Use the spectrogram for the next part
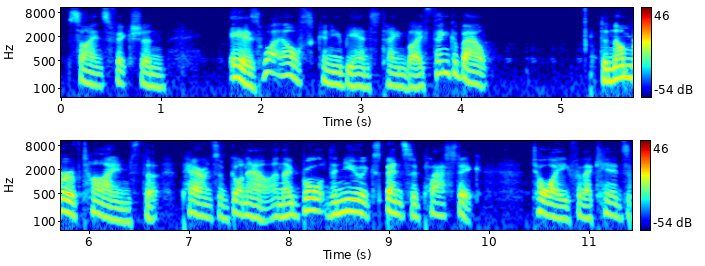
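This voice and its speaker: A British man in his forties presenting an informal explanatory talk as host, speaking emphatically and deliberately with pauses for effect. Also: mid-range voice. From Great Britain. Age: 40s. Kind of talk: informal explanatory video essay.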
